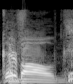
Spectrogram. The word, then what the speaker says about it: Kobolds: Now, in the Sunless Citadel, the players traverse a multi-level dungeon populated by two warring factions, the Goblins and the Kobolds? – Well, how do you pronounce it? – Just checking. Hey, man. All right. – Kobolds. – the Kobolds. The Kobolds, okay.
